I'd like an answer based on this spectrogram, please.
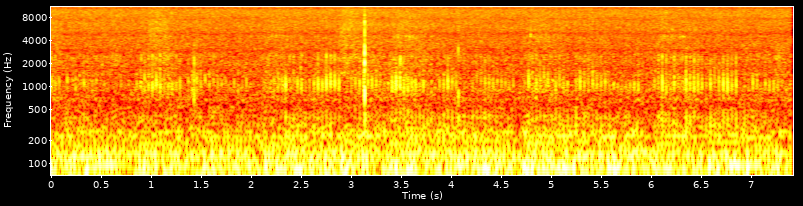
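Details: Kkobugi, a one-year-four-month-old odd-eyed Munchkin cat, kneads on its owner lying in bed. Steady low rumbling purr runs throughout, with soft faint rustling above it.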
